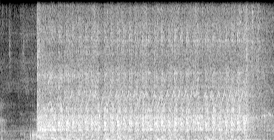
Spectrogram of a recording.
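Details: Imported US Duramax diesel in a Patrol, first start attempt: starter cranks at an even rapid beat for about three seconds but never catches; crank no start, later traced to a loose injector connection and lack of rail pressure.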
